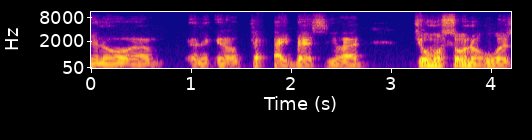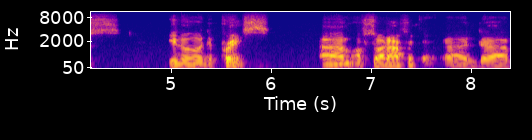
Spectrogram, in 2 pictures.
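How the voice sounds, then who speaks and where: Speaking with a Trinidadian accent, a man uses a fairly low pitch and fairly even intonation. He leaves long, frequent pauses, and the sound is dry and close with no echo. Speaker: former footballer, tournament founder. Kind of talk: podcast interview. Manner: halting, many fillers.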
